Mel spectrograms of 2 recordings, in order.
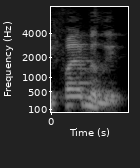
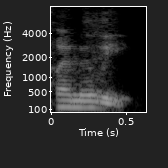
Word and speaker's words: family: Она неправильно ударение ставит. Не family, а family. В твоей голове зомби.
